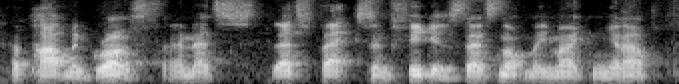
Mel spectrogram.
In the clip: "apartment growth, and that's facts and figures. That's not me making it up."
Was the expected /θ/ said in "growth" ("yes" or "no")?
yes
